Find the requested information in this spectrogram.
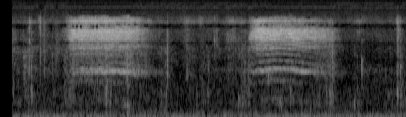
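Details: Goat giving two high, strained bleats about two seconds apart, each long and quavering with a bright, nasal ring, over steady low rumbling background noise.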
